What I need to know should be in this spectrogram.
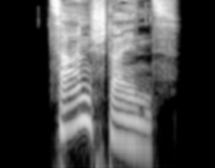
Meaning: genitive singular of Zahnstein
- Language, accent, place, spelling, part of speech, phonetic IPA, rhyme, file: German, Germany, Berlin, Zahnsteins, noun, [ˈt͡saːnʃtaɪ̯ns], -aːnʃtaɪ̯ns, De-Zahnsteins.ogg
